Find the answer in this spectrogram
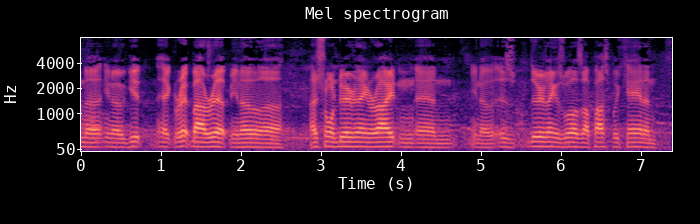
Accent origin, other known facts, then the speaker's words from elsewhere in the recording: Mobile, Alabama, United States; I grew up in Alabama. I'm actually from Mobile, so to be able to, you know, bring one home for the home state, hometown, it means a lot to me.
